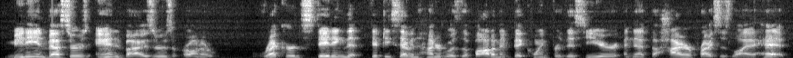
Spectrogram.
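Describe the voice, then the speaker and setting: A man with a low, mid-pitched voice talks through the day's news in a loose, chatty commentary, and he breaks into playful jokes now and then. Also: a little fast, a bit bright, rough recording. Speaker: crypto news video host. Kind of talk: casual commentary on news articles.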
